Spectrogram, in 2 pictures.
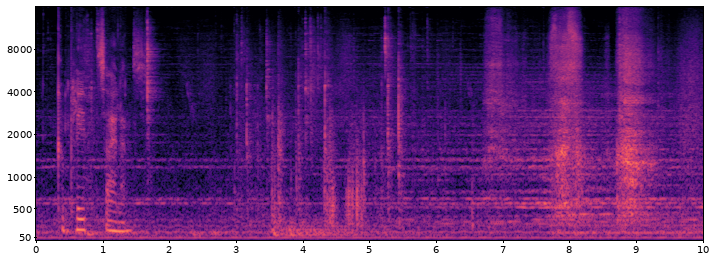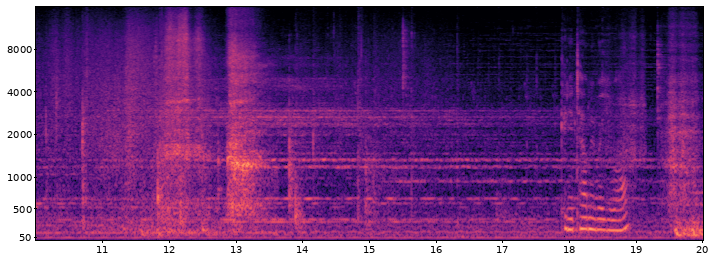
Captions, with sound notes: Complete silence. (man gasping) Can you tell me where you are?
